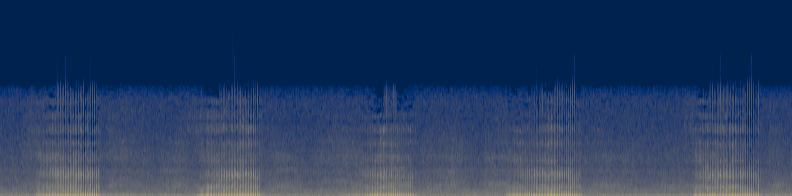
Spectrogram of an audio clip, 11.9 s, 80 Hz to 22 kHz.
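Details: Tootsie, a 6-year-old female Neapolitan Mastiff weighing 153 pounds, snoring loudly while asleep on July 3, 2011; deep rumbling snores come in five long bursts, roughly every two and a half seconds, with quiet breathing between.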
